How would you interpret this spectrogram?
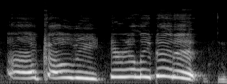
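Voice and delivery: very high, squeaky mock-emotional voice; overjoyed friend. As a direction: imitate a friend overcome with joy. Acts Helmeppo's emotional amazement.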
